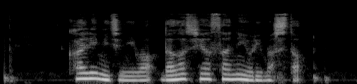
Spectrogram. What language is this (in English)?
Japanese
